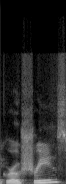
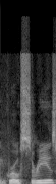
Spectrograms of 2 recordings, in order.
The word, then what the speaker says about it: groceries: than two but um some people say groceries with um the sh sound and some say groceries with the s sound i use sh that's just because how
